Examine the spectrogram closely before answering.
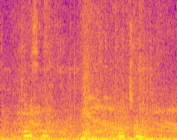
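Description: A heavy blow lands with a thud.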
